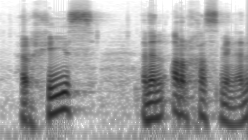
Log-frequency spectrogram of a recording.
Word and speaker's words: رخيص: رخيص, we'll pronounce it رخيص, رخيص.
